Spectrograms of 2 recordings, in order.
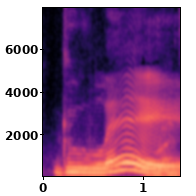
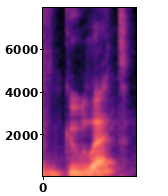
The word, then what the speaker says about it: Goulet: Goulet. Right. So, many would see it and think you would read it as Goulet because it has a T at the end.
